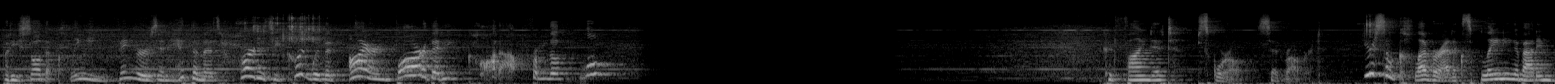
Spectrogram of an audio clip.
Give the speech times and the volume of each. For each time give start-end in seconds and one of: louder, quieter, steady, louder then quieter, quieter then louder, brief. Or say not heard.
0.0-6.0 louder then quieter
11.0-15.5 quieter then louder.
